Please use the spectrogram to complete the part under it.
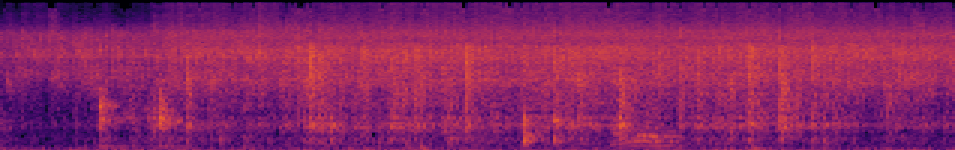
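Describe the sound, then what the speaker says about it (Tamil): Mustard seeds fry in hot oil for a radish fry, giving a steady sizzling hiss with scattered small crackles and pops, close and moderately loud, with no talking. "கடுகு ஓட்டுவோம்"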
